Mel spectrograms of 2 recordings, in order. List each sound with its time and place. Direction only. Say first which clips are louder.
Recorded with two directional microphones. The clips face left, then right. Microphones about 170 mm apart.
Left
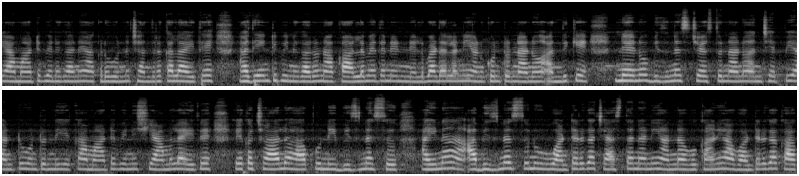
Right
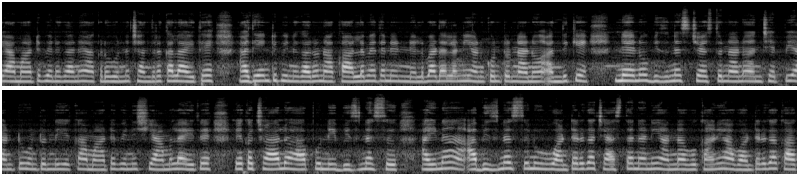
0.0 s a woman's voice: right 3 dB; 40° right (ahead or behind)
